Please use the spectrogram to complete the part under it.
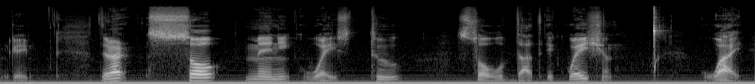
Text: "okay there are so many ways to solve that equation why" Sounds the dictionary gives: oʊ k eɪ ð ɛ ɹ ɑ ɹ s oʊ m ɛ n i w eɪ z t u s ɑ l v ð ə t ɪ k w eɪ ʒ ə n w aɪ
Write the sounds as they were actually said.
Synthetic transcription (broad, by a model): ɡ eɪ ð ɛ ɹ ɑ ɹ s oʊ m ɛ n i w eɪ s t u s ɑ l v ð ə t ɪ k w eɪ ʃ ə n w aɪ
